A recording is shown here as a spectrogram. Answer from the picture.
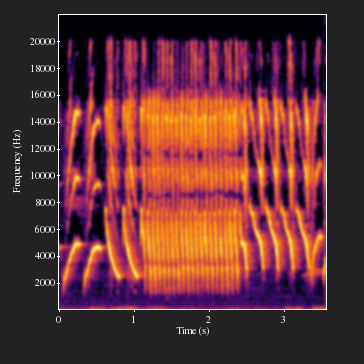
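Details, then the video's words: A canary sings a trigger song that sets other canaries singing long rolls: bright, high whistled sweeps, then a fast, even trill of about twenty-five notes, then more swooping whistles, over a faint low rumble. "Burung Kenari Lain Ikut Gacor Ngeroll Panjang"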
